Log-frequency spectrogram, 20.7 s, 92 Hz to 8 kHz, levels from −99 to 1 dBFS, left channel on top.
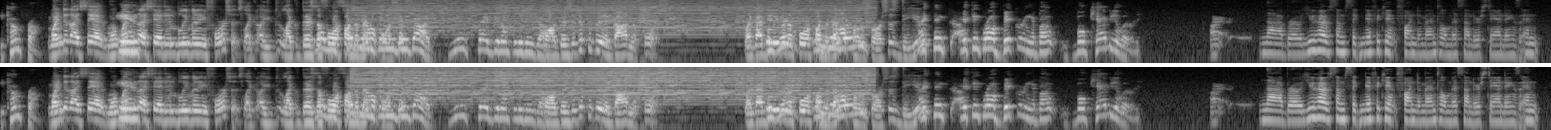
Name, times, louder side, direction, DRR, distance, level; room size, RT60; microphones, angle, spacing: voice 1, 0.1-0.5 1.6-1.9 4.2-7.3 10.2-10.6 10.8-11.5 12.2-14.1 14.3-15.2 16.1-16.3, left 3 dB, 40° left, 0.5 m, -25 dB
voice 2, 0.6-5.5 7.2-8.9 9.9-12.4, left 1 dB, 75° left, 2.7 m, -23 dB
sound 1, 4.7-11.7, right 7 dB, 70° right, 1.6 m, -30 dB
voice 3, 16.8-20.5, right 5 dB, 35° right, 0.4 m, -32 dB
5.9 x 2.9 x 2.5 m
head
